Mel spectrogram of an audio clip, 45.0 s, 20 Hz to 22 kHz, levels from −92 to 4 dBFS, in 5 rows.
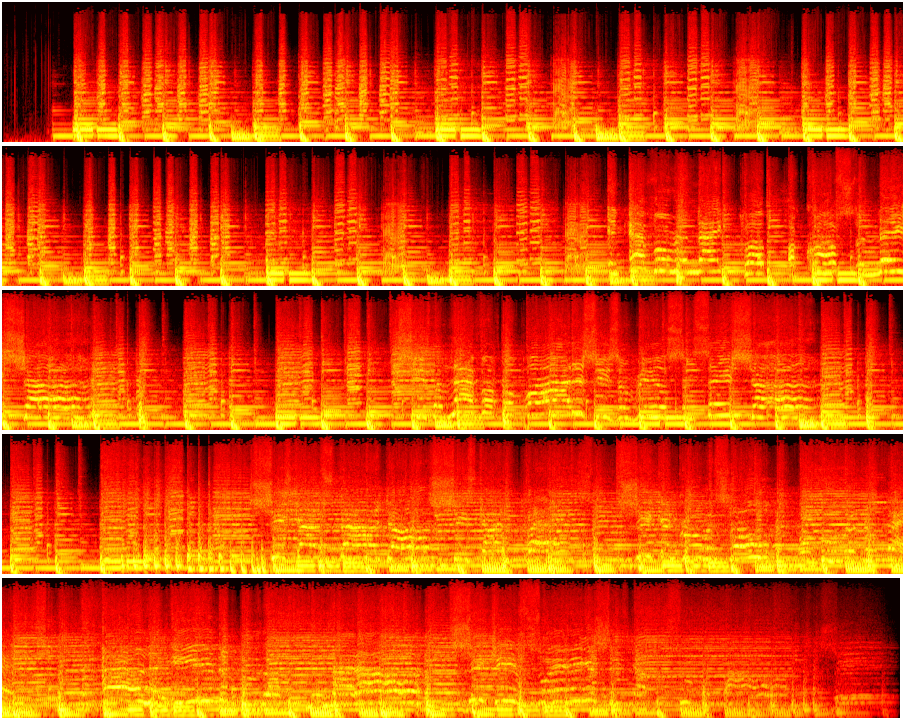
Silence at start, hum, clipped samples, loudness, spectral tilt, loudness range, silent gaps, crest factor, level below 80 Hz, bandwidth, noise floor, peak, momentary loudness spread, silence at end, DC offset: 0.5 s; none; under 0.1%; -18 LUFS; -6 dB/octave; 3 LU; none; 16 dB; -32 dBFS; 20 kHz; -52 dBFS; -2 dBFS; 5 LU; 0.15 s; under 0.1%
